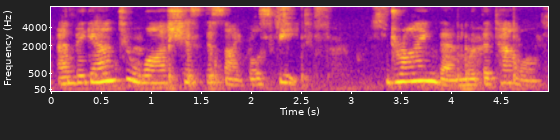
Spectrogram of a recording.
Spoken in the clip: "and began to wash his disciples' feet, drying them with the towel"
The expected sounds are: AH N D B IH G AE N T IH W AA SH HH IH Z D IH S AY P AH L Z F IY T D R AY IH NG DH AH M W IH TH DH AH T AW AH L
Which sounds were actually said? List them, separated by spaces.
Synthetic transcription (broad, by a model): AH N B IH G AE N T IH W AA SH HH IH Z D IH S AY P L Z F IY T D R AY IH NG DH AH M W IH DH AH T AW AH L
